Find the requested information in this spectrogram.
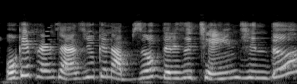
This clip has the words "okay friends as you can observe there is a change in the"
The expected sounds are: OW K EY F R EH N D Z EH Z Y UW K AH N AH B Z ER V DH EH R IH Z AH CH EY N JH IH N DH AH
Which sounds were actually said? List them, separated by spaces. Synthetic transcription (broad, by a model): OW K EY F R EH N D Z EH Z Y UW K AH N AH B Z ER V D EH R IH Z AH CH EY N JH IH N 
